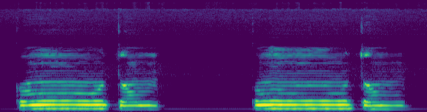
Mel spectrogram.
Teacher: میم کی آواز کو ہونٹوں کے خشک حصوں سے پڑھیں گے اور میم کی آواز ناک کے اندر بھی گونجے گی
